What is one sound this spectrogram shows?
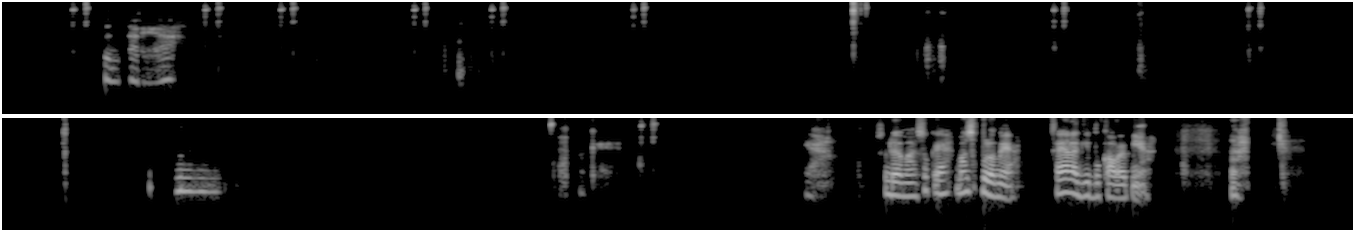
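A young woman speaks calmly in short bursts over an online call.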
